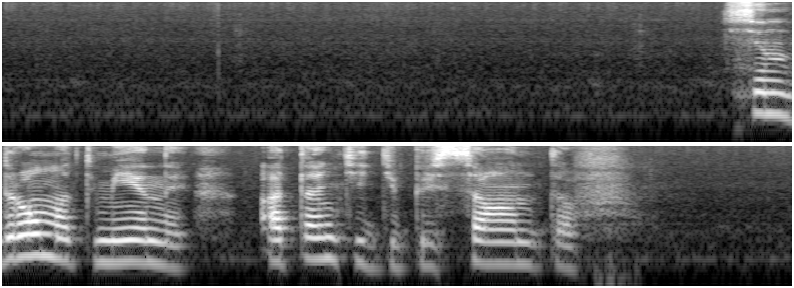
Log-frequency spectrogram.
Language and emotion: Russian, neutral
